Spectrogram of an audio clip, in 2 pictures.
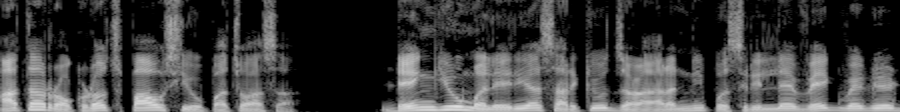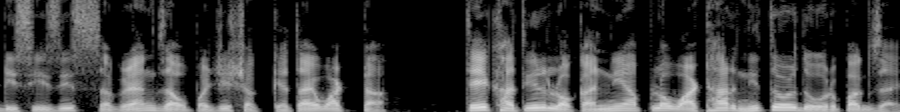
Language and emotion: Goan Konkani, neutral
